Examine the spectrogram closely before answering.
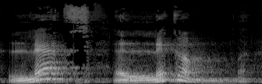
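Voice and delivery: loud, drawn-out frog croak; heavy froggy croak. A narrator's reading. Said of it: "croaked the frogs".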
